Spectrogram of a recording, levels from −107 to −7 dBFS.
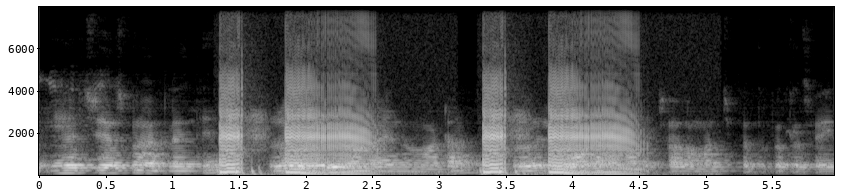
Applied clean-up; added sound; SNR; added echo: none; Fart; -3 dB; reverberation time 0.7 s.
